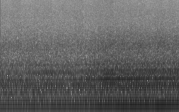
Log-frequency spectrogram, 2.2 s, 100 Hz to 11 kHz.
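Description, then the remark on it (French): A car engine hums loudly, a steady low drone that climbs slightly as the car accelerates, first gear up to 40 and then second gear toward 70-75, with no voices over it. “La première monte immédiatement à 40, puis la seconde, la seconde que nous allons monter à 70-75 puisque c'est la vitesse normale et moyenne.”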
